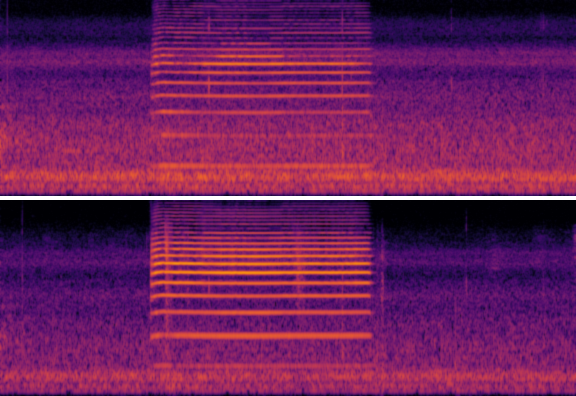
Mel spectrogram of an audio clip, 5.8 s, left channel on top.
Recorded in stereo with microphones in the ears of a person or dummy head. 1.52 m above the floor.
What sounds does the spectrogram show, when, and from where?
1.5 s a trumpet: 45° right (ahead or behind), 0.7 m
